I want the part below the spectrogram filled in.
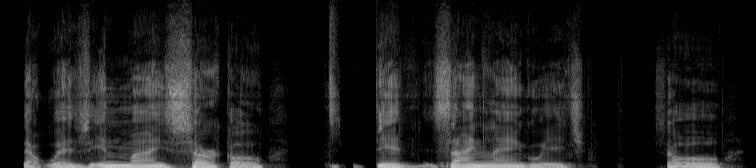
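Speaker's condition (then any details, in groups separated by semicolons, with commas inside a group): Parkinson's disease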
